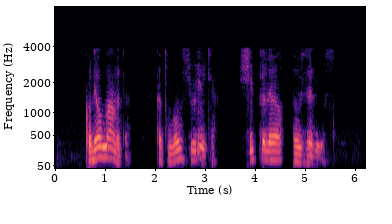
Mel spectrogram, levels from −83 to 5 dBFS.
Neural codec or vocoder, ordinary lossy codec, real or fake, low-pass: codec, 44.1 kHz, 1.7 kbps, Pupu-Codec; AAC, 16 kbps; fake; 7.2 kHz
